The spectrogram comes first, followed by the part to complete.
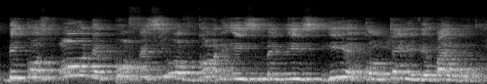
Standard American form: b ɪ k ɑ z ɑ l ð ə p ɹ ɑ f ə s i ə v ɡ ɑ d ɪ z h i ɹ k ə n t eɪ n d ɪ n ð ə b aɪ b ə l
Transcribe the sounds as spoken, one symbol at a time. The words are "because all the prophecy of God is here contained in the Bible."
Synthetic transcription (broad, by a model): b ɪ k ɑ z ɑ l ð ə p ɹ ɑ f ə s i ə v ɡ ɑ d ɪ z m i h k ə n t eɪ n ɪ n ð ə b aɪ b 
